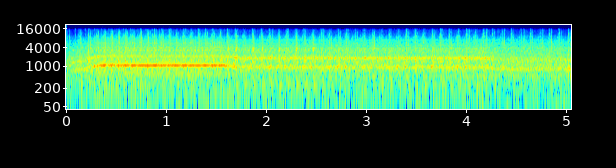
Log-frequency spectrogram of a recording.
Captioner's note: sewing machine whirring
